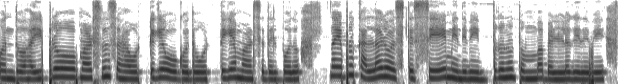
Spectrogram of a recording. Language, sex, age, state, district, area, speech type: Kannada, female, 18-30, Karnataka, Hassan, urban, spontaneous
